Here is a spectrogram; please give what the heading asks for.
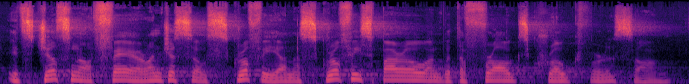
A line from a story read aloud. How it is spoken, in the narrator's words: sighed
